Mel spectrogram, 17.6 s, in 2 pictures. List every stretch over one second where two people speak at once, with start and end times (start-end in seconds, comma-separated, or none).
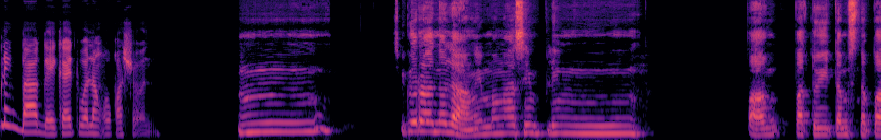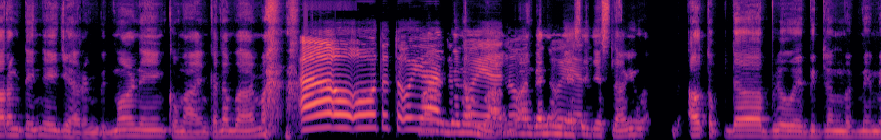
12.9-14.8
